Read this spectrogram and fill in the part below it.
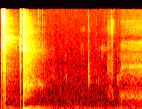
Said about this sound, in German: Ich öffne jetzt mein Getränk und dann werde ich dir erzählen, warum ich mit dieser Frage eingestiegen bin.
